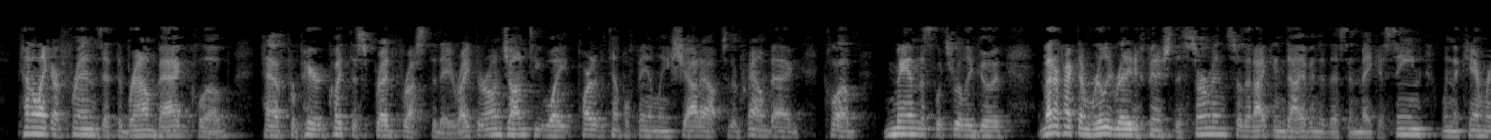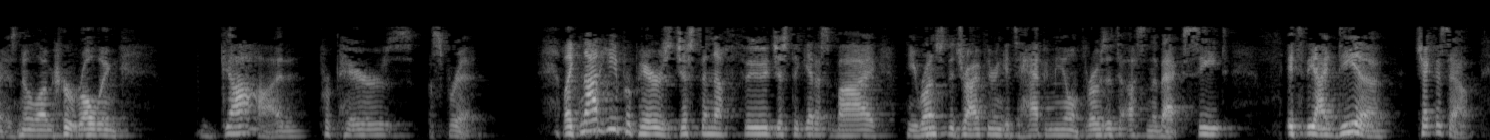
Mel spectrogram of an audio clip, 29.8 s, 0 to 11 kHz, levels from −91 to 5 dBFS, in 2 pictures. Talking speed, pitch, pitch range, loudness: 225 wpm, 130 Hz, 115-145 Hz, -35 LUFS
